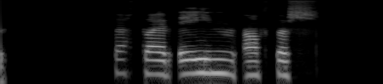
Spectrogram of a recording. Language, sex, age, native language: Icelandic, male, 8, Icelandic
